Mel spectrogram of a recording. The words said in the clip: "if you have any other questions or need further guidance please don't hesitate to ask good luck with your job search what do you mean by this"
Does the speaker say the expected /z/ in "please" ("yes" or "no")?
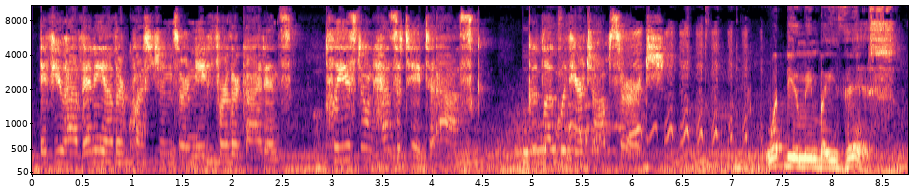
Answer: yes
